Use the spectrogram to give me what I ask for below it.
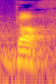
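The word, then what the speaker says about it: گاف: যদি এইটা একটু দেখি এইটা এইভাবে আসবে এইভাবে কাফের উপরে আরেকটা এটা হচ্ছে গা ওকে গা ঠিক আছে গাফ গাফ গাফ ঠিক আছে গাফ ওকে এরপর হচ্ছে লাম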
